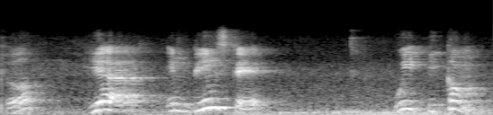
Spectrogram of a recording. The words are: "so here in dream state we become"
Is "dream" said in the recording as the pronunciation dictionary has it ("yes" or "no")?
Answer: no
